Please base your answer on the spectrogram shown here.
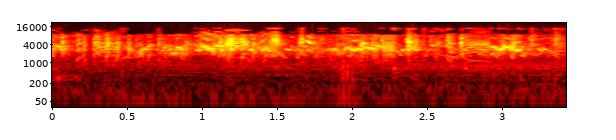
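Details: Home-kept budgerigars at their bath: continuous high warbling and chirping from several birds, fast and scratchy, with a few clear whistled notes.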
